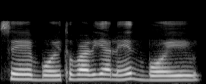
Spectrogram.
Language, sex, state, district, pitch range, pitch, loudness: Chakma, female, Tripura, Dhalai, 210-235 Hz, 220 Hz, -16 LUFS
